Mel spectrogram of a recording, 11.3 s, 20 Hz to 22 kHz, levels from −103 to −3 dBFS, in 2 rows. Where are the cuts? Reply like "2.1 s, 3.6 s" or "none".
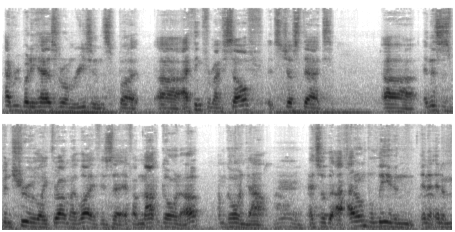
none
